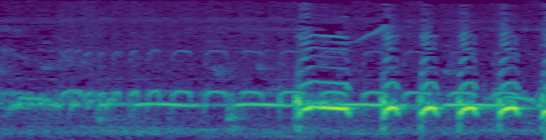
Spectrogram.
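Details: Crossbred Bangkok and local zebra doves answering each other: a soft, wavering sustained coo gives way to a rapid series of short, punchy repeated notes, about three per second.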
